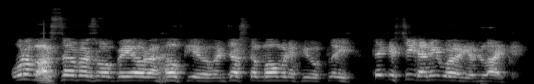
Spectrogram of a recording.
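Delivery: loud yelling, calling across. Game narrator voicing the bartender calling to the players, yelling bartender. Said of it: "the bartender yells to you again".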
